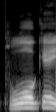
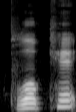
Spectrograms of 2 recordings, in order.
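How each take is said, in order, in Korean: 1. 가운데 자음은 평음 g 소리입니다. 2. 가운데 자음은 격음 k 소리입니다. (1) "많은 친구들이 부엌에 있어 개로 발음하는데 이거 틀린 발음이죠" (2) "부엌에 이렇게 발음해야 돼요"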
